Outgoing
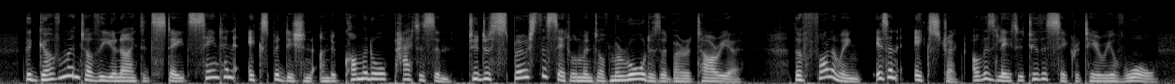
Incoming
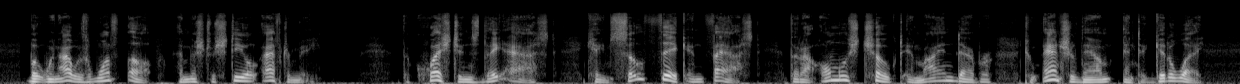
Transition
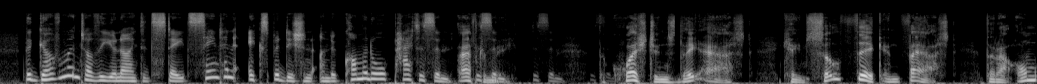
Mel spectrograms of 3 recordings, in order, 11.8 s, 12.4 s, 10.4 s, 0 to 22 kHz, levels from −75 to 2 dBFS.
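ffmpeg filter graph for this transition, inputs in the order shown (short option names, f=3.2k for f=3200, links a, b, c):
-filter_complex "[0:a]apad=whole_dur=10.37,atrim=end=10.37,atrim=end=4.572[a];[1:a]atrim=start=2.608:end=8.41[b];[a][b]acrossfade=d=0.004:c1=hsin:c2=hsin,asplit=2[c][d];[d]afade=t=in:st=4.18:d=0.01,afade=t=out:st=4.57:d=0.01,aecho=0:1:570|1140|1710|2280:0.668344|0.167086|0.0417715|0.0104429[e];[c][e]amix=inputs=2:normalize=0"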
